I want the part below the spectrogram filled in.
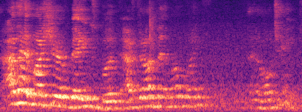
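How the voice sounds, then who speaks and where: A man's voice: extremely high pitch, a little slow. A man reading the part of an indignant celebrity who insists on his innocence, in a staged play recorded from afar in a noisy room. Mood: earnest. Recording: echoey noisy room, far from mic.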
